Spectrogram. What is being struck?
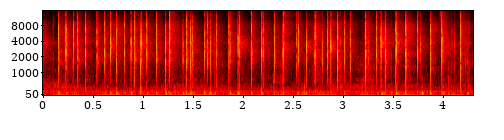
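Plastic tube of effervescent tablets.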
